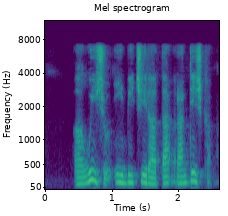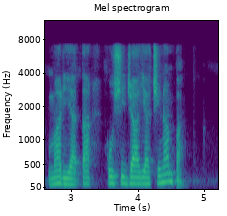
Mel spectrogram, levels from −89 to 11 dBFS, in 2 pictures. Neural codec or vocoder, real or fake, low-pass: codec, 16 kHz, 1.1 kbps, Voila-Tokenizer; fake; 7.2 kHz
